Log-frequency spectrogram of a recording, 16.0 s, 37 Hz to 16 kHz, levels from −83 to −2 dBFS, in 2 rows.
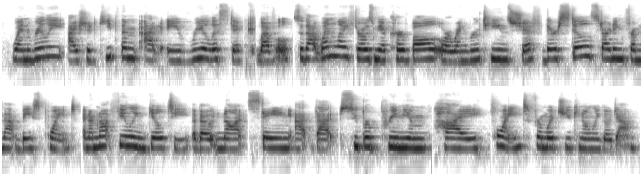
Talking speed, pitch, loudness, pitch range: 190 wpm, 255 Hz, -22 LUFS, 245-270 Hz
